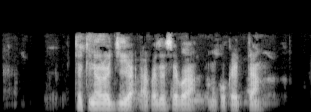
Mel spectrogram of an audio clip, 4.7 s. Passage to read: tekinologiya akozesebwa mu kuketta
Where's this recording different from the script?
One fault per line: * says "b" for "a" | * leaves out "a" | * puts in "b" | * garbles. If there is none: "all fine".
all fine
